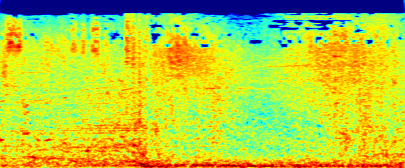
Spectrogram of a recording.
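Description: A game battle crackles with magic blasts and impacts.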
